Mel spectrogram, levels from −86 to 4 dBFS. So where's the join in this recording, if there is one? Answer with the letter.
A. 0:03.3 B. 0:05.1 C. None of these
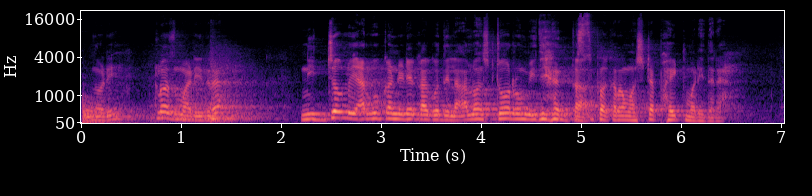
B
